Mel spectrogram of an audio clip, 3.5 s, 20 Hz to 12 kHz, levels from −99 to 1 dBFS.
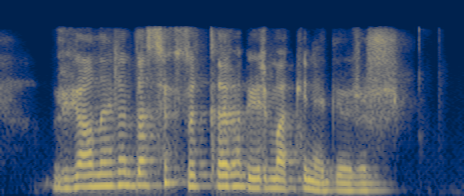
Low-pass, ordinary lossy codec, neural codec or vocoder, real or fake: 7.2 kHz; MP3, 96 kbps; codec, 16 kHz, 2 kbps, X-Codec, HuBERT features, trained on general audio; fake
